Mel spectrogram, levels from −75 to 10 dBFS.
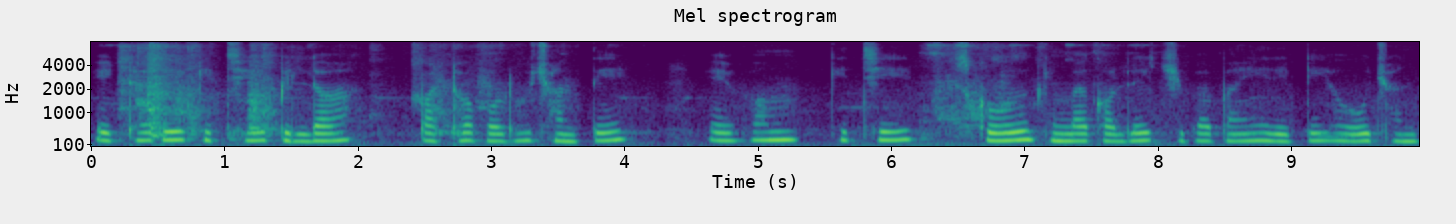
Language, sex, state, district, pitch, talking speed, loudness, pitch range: Odia, female, Odisha, Khordha, 215 Hz, 85 wpm, -16 LUFS, 205-225 Hz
